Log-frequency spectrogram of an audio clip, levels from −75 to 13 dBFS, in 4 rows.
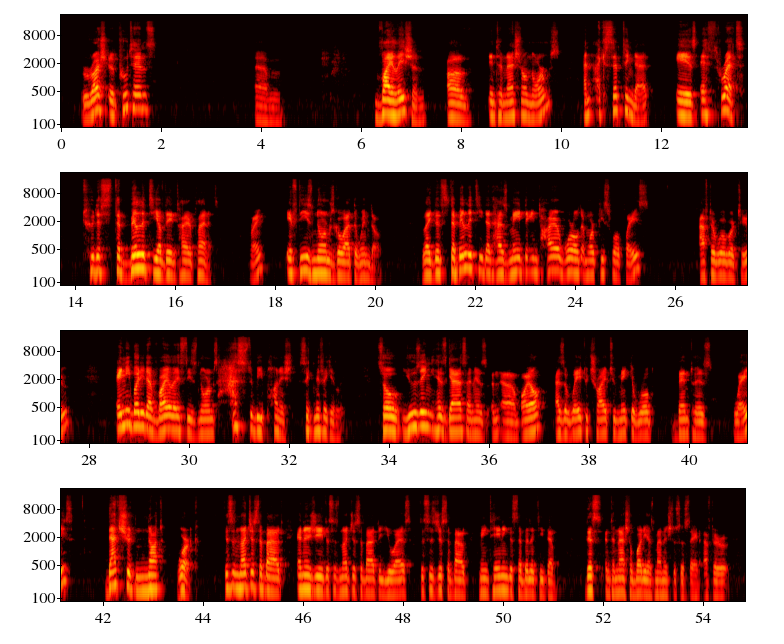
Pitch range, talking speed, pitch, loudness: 130-160 Hz, 120 wpm, 145 Hz, -25 LUFS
